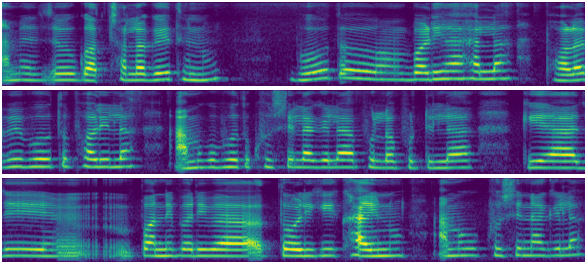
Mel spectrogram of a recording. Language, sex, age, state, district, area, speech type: Odia, female, 60+, Odisha, Kendujhar, urban, spontaneous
